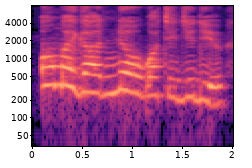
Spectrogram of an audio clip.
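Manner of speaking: "Oh my God" jumps high and loud, then settles; mock horrified gasp. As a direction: imitate a horrified aunt. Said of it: "for saying".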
